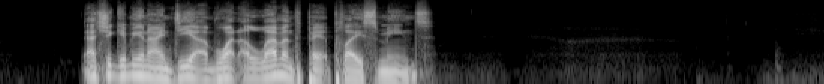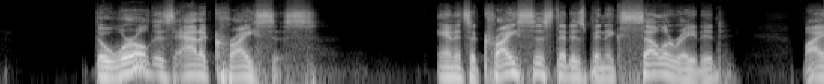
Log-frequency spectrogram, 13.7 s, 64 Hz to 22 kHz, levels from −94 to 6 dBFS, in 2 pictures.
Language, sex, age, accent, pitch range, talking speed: English, male, 40-59, American, 95-120 Hz, 115 wpm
